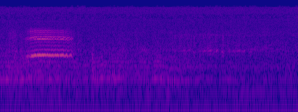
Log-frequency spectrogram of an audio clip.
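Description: A lamb gives one short, faint bleat about half a second in; otherwise near silence.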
